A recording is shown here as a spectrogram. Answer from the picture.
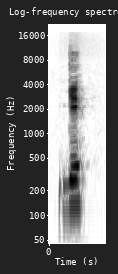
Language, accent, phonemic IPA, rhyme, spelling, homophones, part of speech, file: French, France, /ɡɛ/, -ɛ, gays, gai / gaie / gaies / gais / gay, noun, LL-Q150 (fra)-gays.wav
- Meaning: plural of gay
